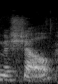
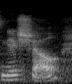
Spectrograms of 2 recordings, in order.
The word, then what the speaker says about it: Nichelle: nancy a lot of people always call me michelle but it's nichelle and spelt without a piece so right away it's just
